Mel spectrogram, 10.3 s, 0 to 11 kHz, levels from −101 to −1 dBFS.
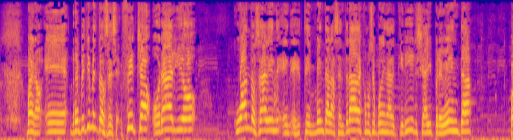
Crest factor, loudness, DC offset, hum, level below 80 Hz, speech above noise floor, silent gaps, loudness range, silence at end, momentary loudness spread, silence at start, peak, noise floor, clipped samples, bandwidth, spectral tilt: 14 dB; -15 LUFS; under 0.1%; none; -44 dBFS; 28 dB; none; 2 LU; 0 s; 7 LU; 0 s; -2 dBFS; -42 dBFS; under 0.1%; 11 kHz; -4 dB/octave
